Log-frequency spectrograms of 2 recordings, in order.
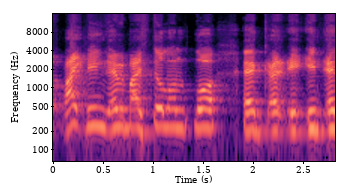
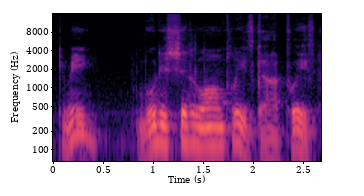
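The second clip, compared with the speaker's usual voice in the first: much softer, weary plea; bored pleading; 9 semitones lower, 15 dB quieter than usual. Retold or imitated. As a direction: mutter a tired plea to God. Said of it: "I'm sitting up here like this".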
